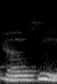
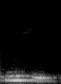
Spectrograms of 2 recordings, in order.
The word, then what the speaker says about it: fuzzy: bacanya Fazi ya, bukan Fuzi.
